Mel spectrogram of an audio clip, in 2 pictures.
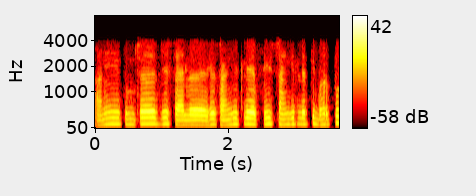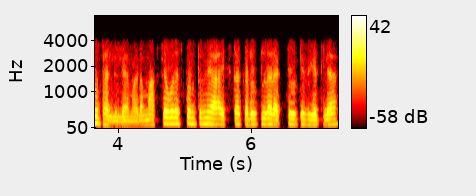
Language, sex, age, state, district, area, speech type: Marathi, male, 30-45, Maharashtra, Amravati, urban, conversation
